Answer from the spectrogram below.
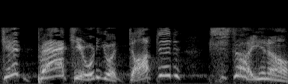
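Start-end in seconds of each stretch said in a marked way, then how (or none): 0.0-1.8 sharp, high-pitched yelling. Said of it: "I'm just yelling at him going".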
